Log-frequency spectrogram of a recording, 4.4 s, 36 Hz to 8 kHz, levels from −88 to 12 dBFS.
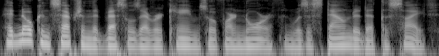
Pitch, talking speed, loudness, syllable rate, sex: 95 Hz, 230 wpm, -22 LUFS, 5.4 syllables/s, male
